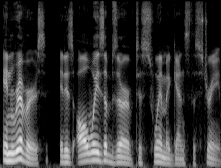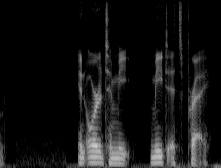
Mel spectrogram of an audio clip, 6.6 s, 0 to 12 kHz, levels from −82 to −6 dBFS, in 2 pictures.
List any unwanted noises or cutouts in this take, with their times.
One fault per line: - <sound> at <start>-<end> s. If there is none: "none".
none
